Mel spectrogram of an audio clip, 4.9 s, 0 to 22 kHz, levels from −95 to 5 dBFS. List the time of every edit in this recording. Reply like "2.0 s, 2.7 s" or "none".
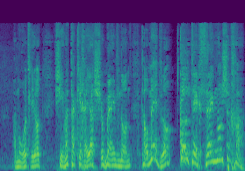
3.6 s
